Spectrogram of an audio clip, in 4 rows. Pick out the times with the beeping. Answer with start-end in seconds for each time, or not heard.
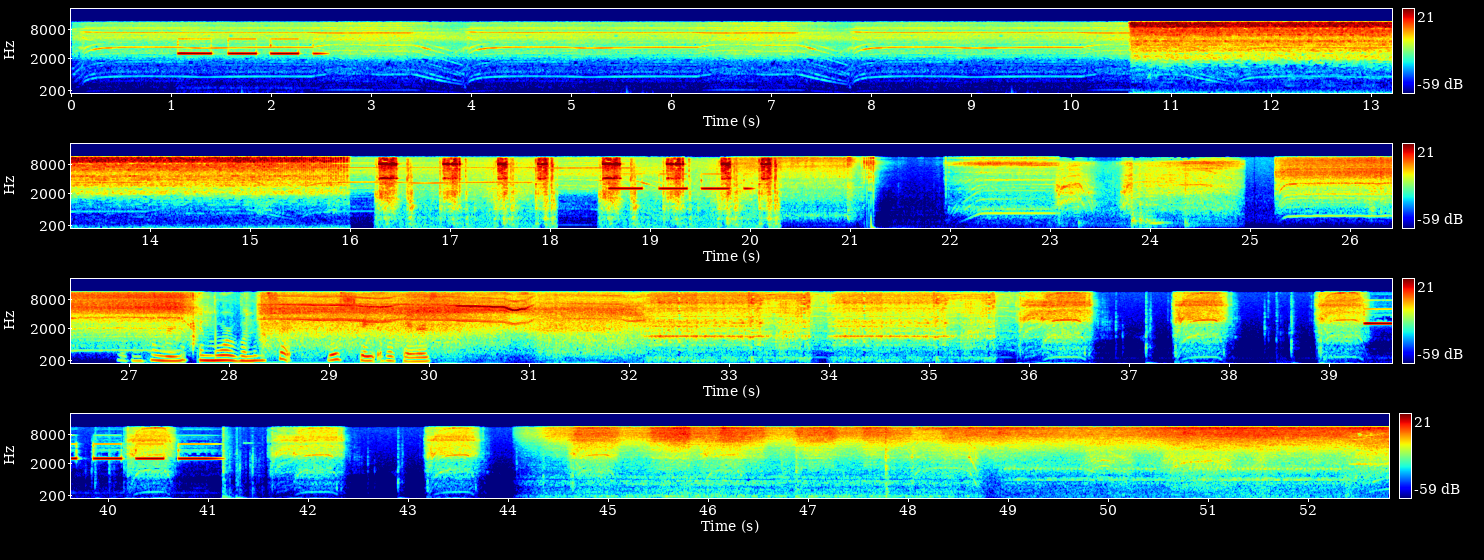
1.1-2.6, 18.7-20.1, 39.3-41.1.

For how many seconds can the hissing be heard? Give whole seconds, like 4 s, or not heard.
9 s.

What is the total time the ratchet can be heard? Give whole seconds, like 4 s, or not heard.
10 s.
